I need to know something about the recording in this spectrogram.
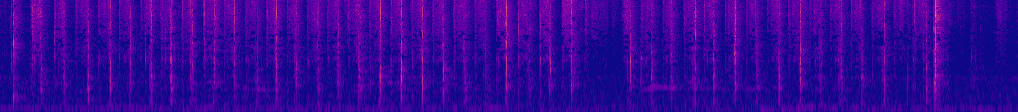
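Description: Playing cards are shuffled with quick, rapid flicks.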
